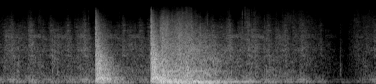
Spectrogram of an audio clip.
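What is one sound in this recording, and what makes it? A machine is struck with a loud metallic crash.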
